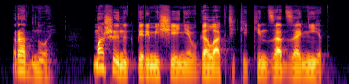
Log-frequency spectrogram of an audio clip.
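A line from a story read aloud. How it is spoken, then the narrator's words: Gentle. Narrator (Russian): мягко сказал Бородатый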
